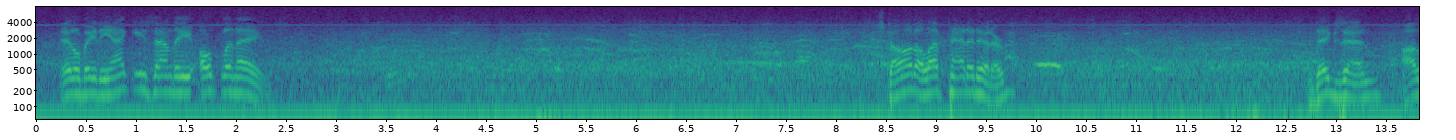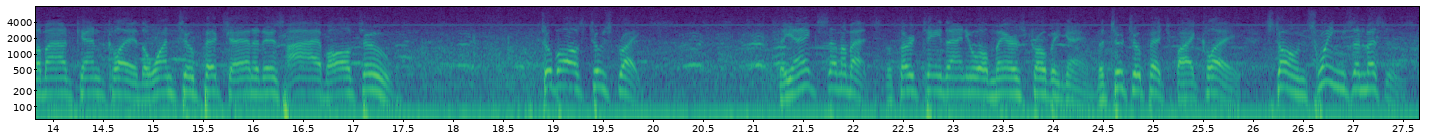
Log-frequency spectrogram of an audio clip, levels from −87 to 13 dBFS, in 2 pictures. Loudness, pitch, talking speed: -23 LUFS, 170 Hz, 110 wpm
